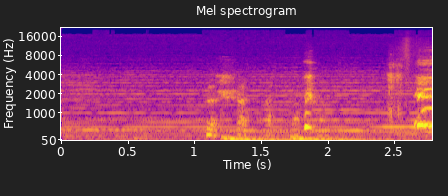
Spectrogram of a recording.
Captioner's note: Alexei laughs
